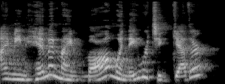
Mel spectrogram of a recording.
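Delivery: ordinary delivery, nothing marked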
